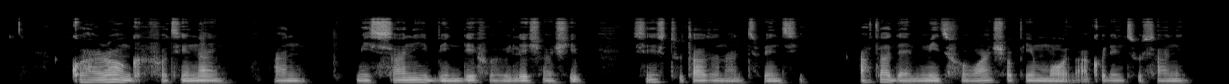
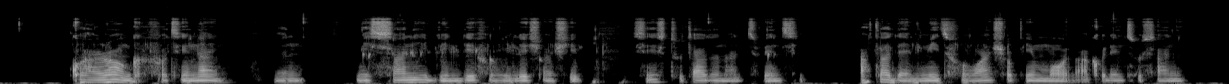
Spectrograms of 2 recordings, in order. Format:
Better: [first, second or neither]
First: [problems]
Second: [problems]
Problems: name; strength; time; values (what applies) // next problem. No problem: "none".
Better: first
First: none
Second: noise reduction (neural mask model Resemble Enhance denoiser)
